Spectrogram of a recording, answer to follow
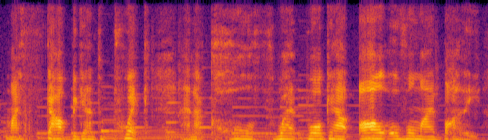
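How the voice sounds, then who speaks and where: A man's voice: a little high, steady tone, a little slow, over music. A man playing a tense adventurer, narrating a dramatic hunting story in a scripted storytelling style. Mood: tense, suspenseful. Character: tense adventurer telling his tiger-hunting tale.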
